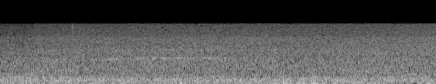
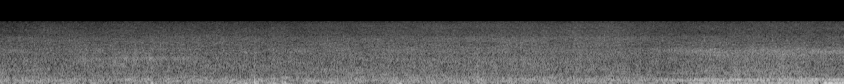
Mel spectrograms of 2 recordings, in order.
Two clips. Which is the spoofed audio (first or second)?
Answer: second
